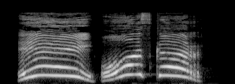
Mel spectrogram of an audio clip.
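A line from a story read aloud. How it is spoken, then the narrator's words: Father yelling across crowd. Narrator (Russian): завопил через всю толпу папа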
